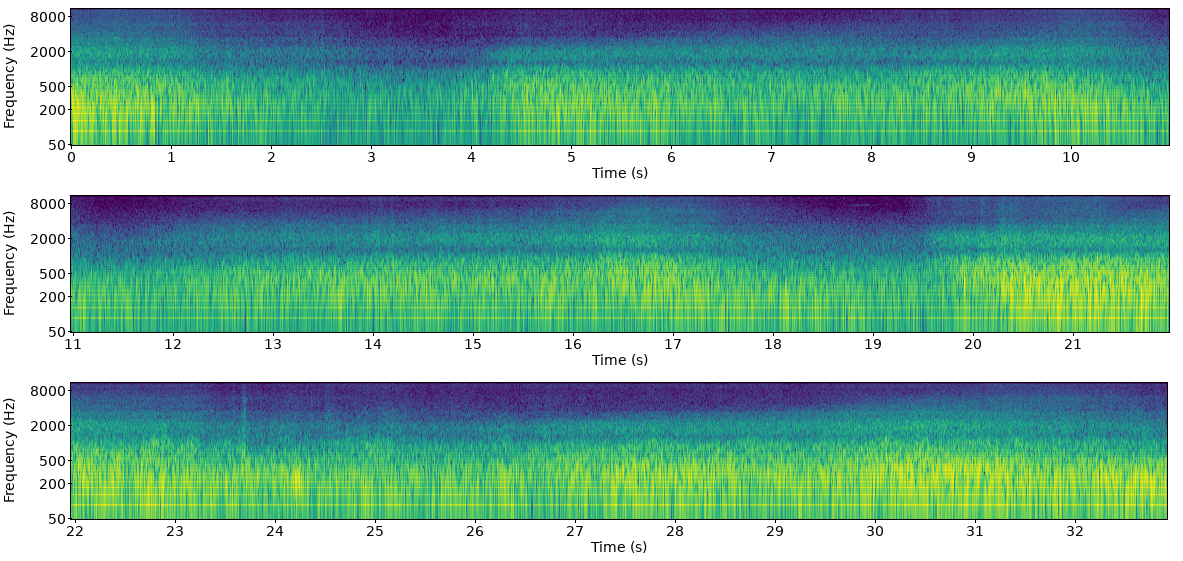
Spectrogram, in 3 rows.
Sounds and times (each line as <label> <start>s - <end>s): waves 0.0s - 32.9s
